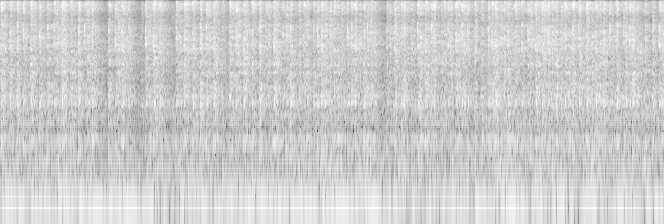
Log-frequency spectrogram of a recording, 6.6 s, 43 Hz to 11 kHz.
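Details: Carbureted V8 hot rod with a Prosystems carb whose idle air bleeds were changed from .070 to .055 after a track carb issue, fired up quickly on an ~80°F day; deep, lumpy, steady loping idle without stumbling, a healthy normal idle.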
